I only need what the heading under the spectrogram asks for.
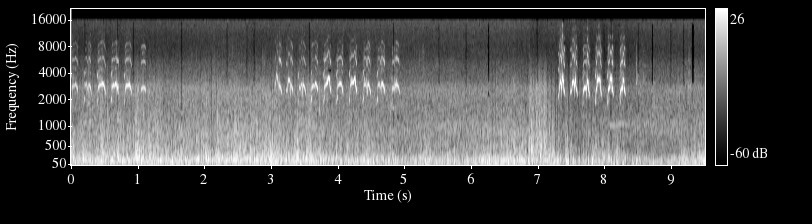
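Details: Ospreys at a nest in Hellgate Canyon, Missoula, Montana, on July 4, 2016, calling as another osprey approaches: runs of sharp, high whistled chirps repeated rapidly in three bursts, over steady low wind rumble.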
